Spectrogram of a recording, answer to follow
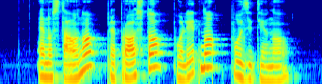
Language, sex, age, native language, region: Slovenian, female, 18-29, Slovenian, Savinja region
